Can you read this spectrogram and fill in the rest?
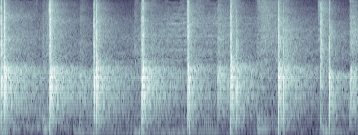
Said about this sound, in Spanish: Aplauso.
